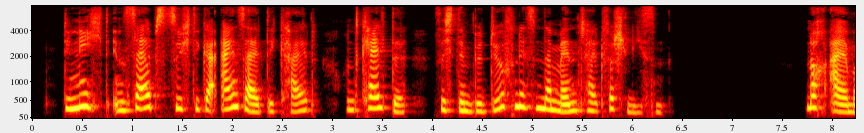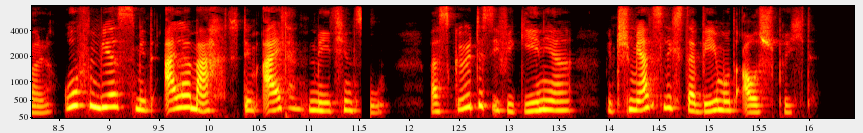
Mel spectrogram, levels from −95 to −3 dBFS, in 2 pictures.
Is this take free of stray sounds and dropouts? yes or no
no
